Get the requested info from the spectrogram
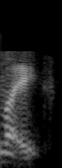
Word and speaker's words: Maat: And you will learn the truth of a lot of things, including the fact that there are many words that we've been told that have actually been mispronounced. It's supposed to be Maat.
